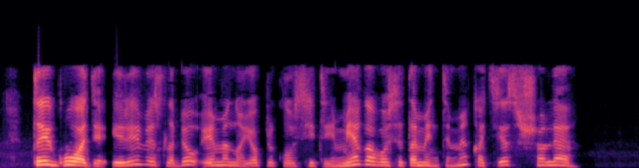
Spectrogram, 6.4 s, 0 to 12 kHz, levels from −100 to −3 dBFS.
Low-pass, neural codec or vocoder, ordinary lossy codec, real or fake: 7.2 kHz; none; AAC, 48 kbps; real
